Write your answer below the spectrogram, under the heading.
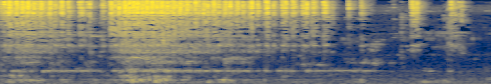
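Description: Industrial sewing machine running fast as it stitches a line across the fabric, with a short break about a second in and stopping about four seconds in; a few light clicks follow.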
